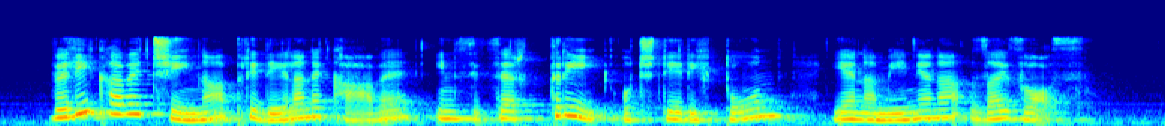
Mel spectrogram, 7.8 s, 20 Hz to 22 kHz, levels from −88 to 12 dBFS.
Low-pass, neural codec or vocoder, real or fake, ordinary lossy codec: 7.2 kHz; none; real; none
